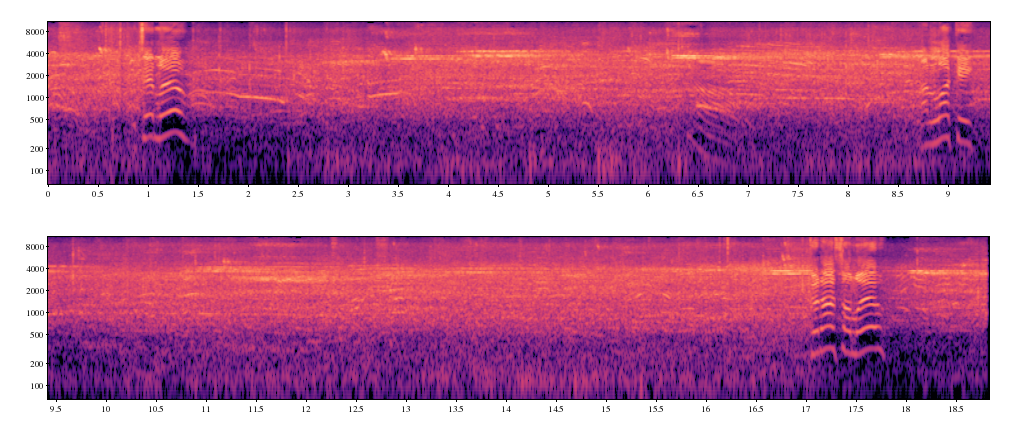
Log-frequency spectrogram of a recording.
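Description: A referee's whistle blows sharply, a few times.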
